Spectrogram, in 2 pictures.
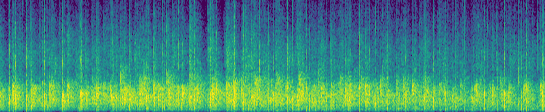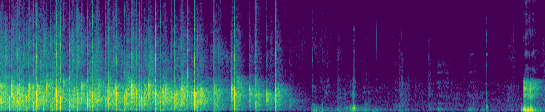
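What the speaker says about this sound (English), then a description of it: "I think a round of applause at this time" An audience applauds steadily at a hearing board session, dense sustained clapping that stays loud for about twelve seconds, then thins out to a few scattered claps and near quiet.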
